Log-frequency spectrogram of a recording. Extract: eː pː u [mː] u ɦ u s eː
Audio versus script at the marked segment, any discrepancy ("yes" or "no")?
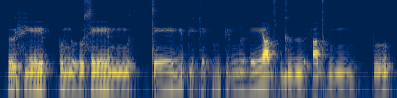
yes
